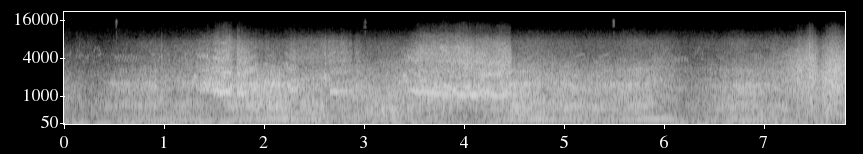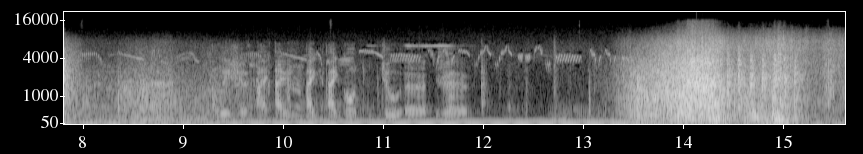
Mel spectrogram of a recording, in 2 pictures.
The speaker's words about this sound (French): le ballet de voitures qui apparaît à l'écran lorsqu'on assiste à cet accident gigantesque qui s'étale sur plusieurs minutes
